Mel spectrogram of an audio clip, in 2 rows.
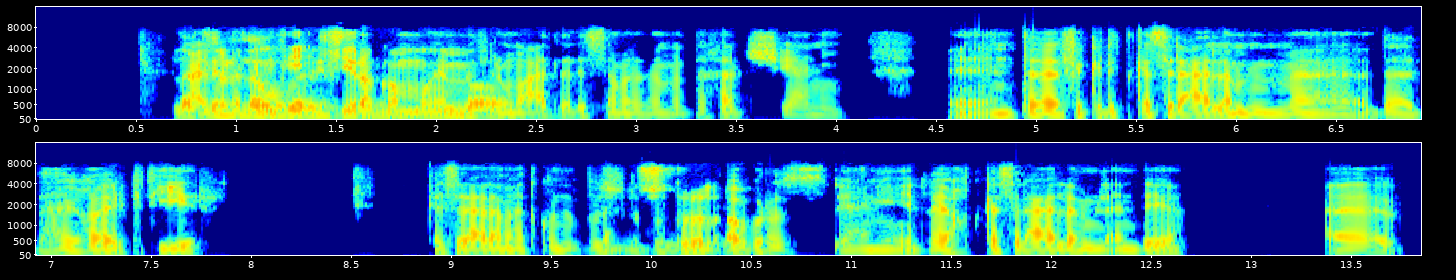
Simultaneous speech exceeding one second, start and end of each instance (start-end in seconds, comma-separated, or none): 0.8-2.5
